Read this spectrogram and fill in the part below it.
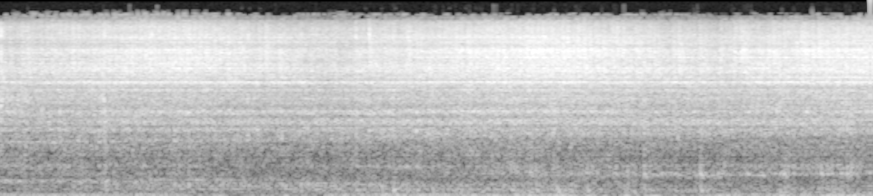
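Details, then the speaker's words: Off-grid cabin water pressure pump after adding an accumulator, heard from inside: steady, even low hum with far less surging than before; pump running normally. "Not nearly as much surging as there was before. So I'm going to leave the accumulator on there."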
